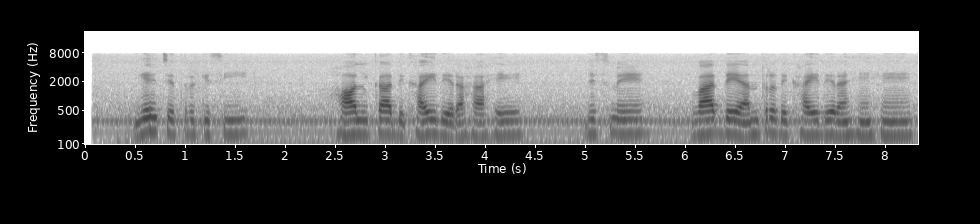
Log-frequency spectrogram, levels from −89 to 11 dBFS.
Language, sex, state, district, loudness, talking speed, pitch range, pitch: Hindi, female, Goa, North and South Goa, -26 LUFS, 115 wpm, 145-155 Hz, 150 Hz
